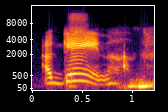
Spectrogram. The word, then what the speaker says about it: again: the other one mom some people would pronounce again as this one using the diphthong a i n again again again because that is uh uh the pronunciation in uh british english for example so they you pronounce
